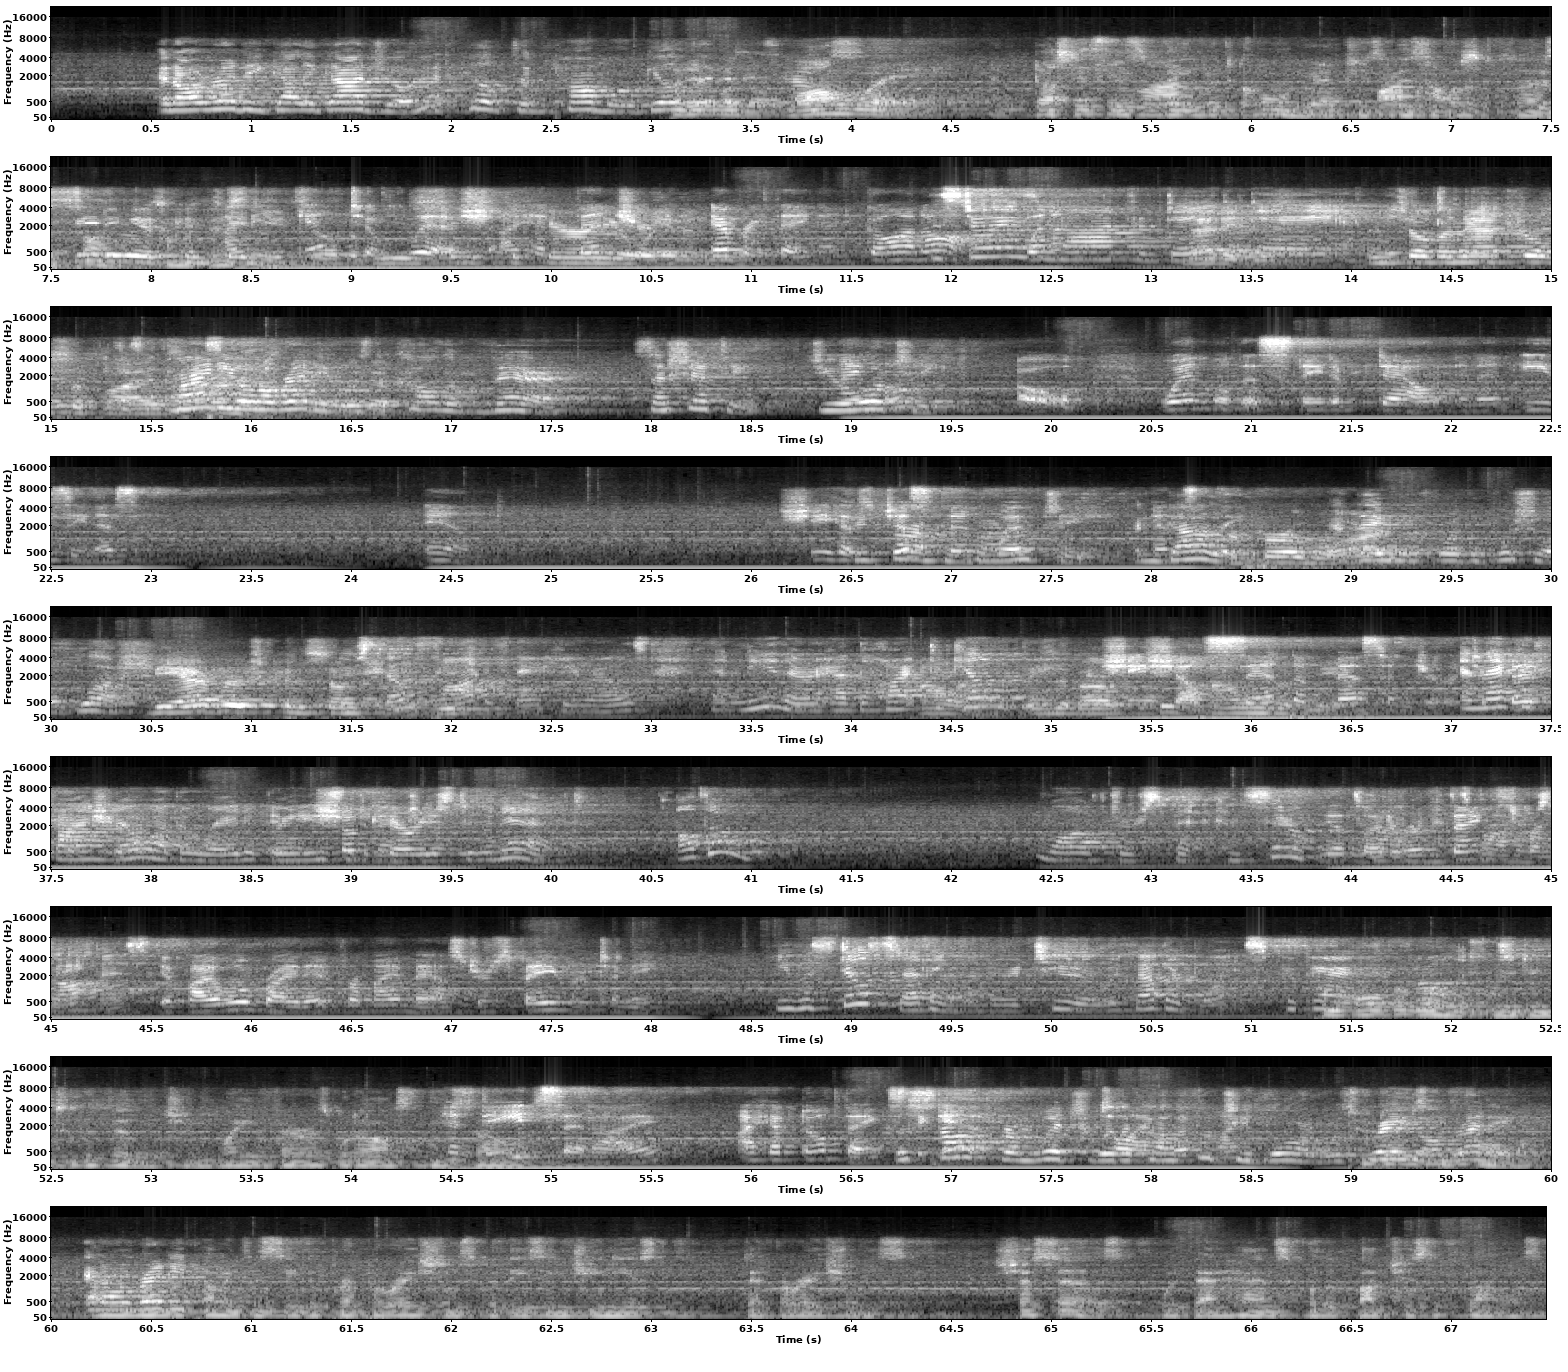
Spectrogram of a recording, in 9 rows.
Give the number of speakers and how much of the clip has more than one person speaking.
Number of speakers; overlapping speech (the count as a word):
six, about 44%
